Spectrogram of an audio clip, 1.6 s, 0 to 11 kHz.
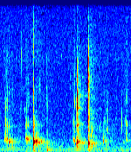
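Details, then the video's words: Drake, a 4-month-old German Shepherd puppy, crunching Milk-Bone treats in a small room; a few crisp, separate bites and cracks, close to the microphone. "Drake loves milkbones"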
